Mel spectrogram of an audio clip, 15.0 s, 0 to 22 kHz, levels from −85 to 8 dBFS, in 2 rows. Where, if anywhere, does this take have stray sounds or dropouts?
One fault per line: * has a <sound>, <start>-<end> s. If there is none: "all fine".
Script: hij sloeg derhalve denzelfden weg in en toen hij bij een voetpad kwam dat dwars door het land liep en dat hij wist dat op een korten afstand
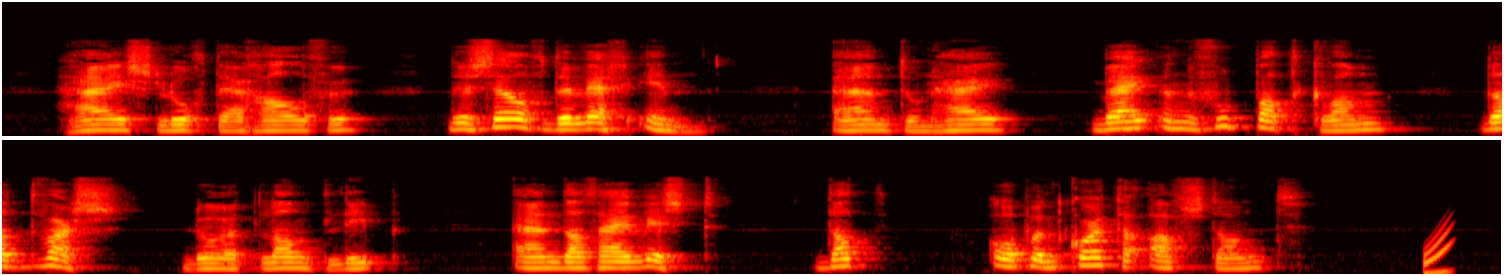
* has a chirp, 14.6-14.8 s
